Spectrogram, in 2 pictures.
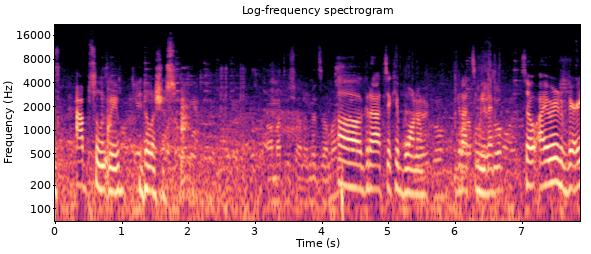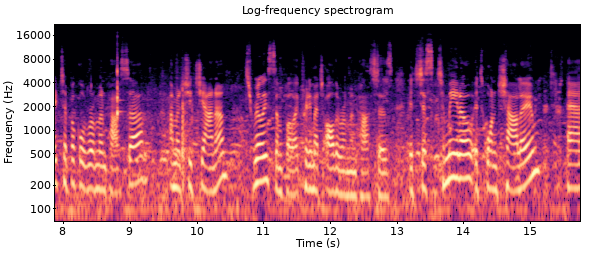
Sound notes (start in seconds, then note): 4.2 speaks Italian; 4.2 waiter speaks Italian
